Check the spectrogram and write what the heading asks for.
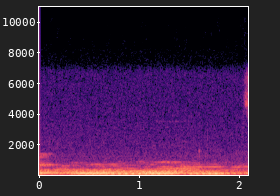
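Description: A person's low, drawn-out wordless hum, swelling and easing off.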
